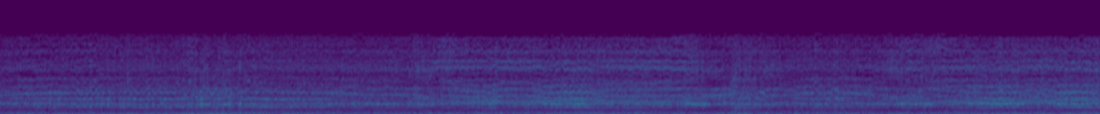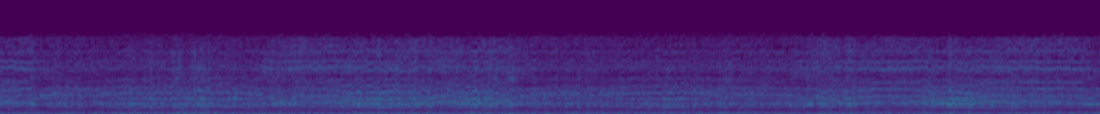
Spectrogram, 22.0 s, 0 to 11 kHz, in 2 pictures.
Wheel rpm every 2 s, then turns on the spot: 160, 160, 160, 160, 160, 160, 160, 160, 160, 160, 160.
none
